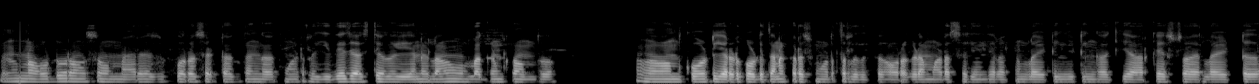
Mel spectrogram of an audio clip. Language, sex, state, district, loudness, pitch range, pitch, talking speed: Kannada, male, Karnataka, Gulbarga, -27 LUFS, 120-125 Hz, 120 Hz, 150 wpm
